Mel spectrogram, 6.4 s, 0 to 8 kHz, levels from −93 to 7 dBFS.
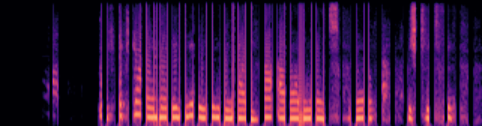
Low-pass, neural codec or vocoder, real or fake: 7.2 kHz; none; real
